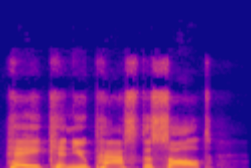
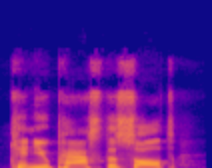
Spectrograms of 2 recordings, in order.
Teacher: I'm going to keep that cadence flat, and if I can drop the tone just a little bit at the bottom to make it sound a lot more firm and a lot more confident.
